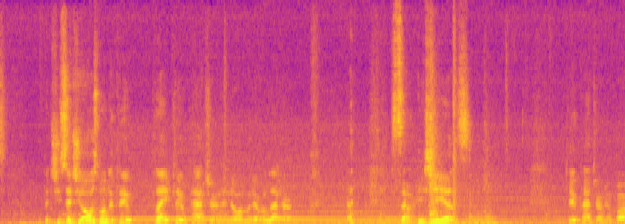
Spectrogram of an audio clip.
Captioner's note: laughter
